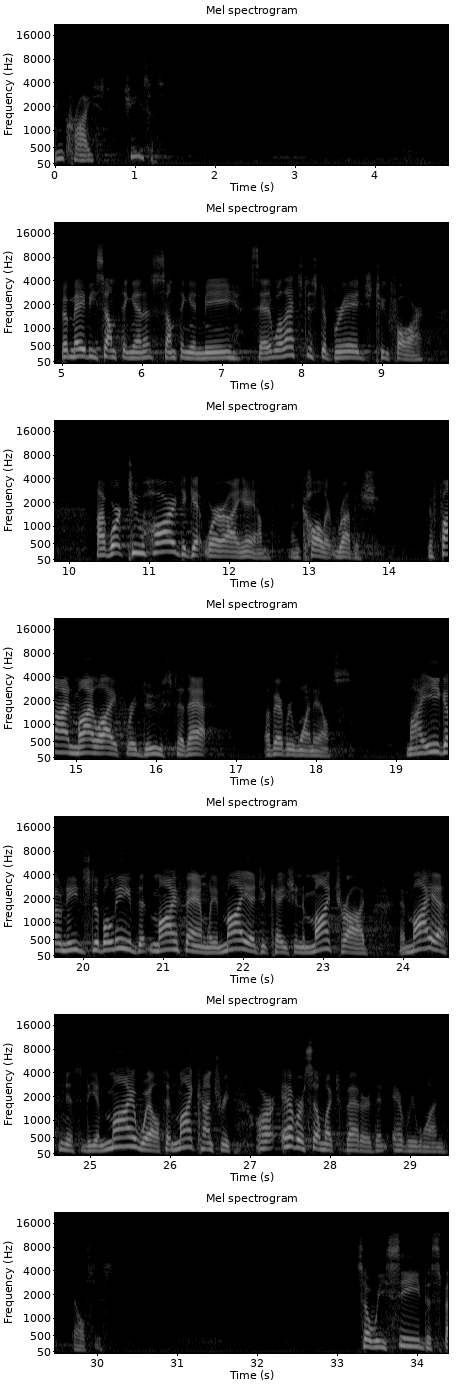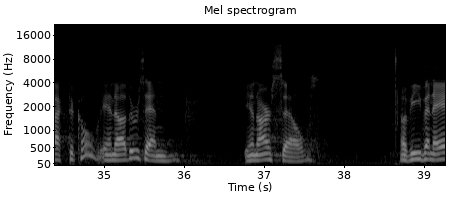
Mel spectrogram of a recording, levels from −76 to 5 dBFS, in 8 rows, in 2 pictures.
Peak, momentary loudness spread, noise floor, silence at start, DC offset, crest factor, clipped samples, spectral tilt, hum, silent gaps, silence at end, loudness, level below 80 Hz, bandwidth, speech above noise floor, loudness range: -20 dBFS; 15 LU; -74 dBFS; 0 s; under 0.1%; 20 dB; under 0.1%; -5.5 dB/octave; none; none; 0 s; -38 LUFS; -76 dBFS; 16 kHz; 36 dB; 9 LU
